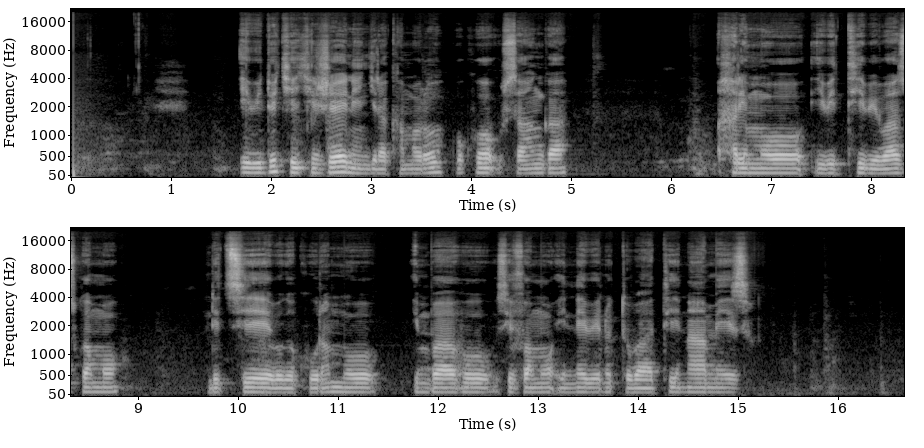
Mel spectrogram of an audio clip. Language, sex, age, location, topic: Kinyarwanda, male, 18-24, Kigali, agriculture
